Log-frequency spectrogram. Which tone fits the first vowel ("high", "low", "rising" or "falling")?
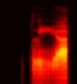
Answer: rising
